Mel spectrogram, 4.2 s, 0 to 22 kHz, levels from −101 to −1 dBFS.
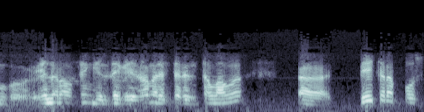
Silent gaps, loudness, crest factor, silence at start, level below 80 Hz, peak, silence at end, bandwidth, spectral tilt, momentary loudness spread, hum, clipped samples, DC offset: none; -19 LUFS; 14 dB; 0 s; -60 dBFS; -4 dBFS; 0.1 s; 4.7 kHz; -7.5 dB/octave; 7 LU; none; under 0.1%; under 0.1%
